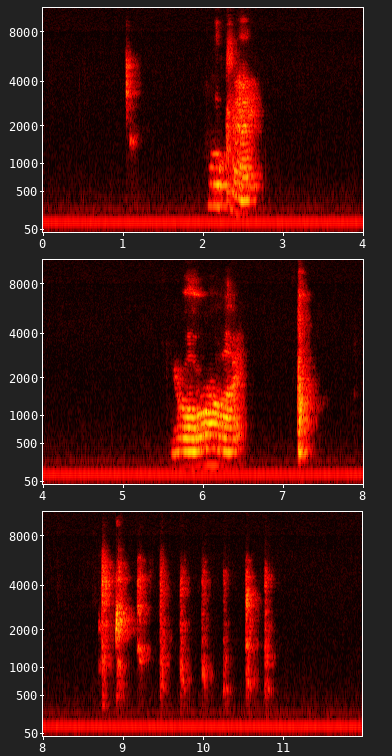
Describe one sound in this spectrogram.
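A parrot squawks and chatters close by.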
